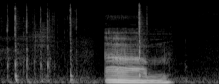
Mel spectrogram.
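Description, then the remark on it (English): Quick clicks on a computer keyboard tap out for about a second as someone pulls up notes, then a loud, sustained voiced sound briefly takes over before things fall quiet. “I want to say, let me pull up my computer and get some notes here.”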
